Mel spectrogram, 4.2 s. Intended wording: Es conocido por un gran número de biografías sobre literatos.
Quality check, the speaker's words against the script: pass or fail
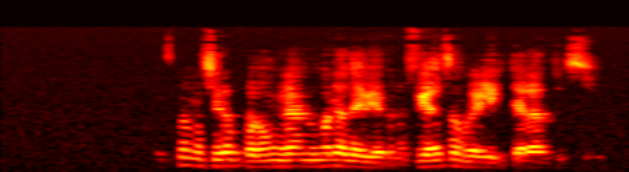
pass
